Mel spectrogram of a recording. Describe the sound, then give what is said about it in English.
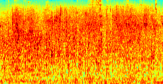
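A heavy, continuous rumbling roar of collapsing rock in a mine shaft cave-in, dense and loud throughout with deep low-end weight and no letup, and no voices. “The noise must have set off a cave-in!”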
